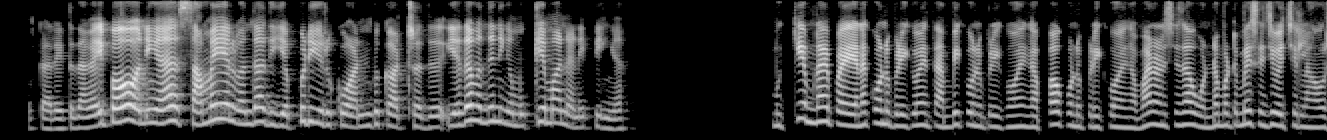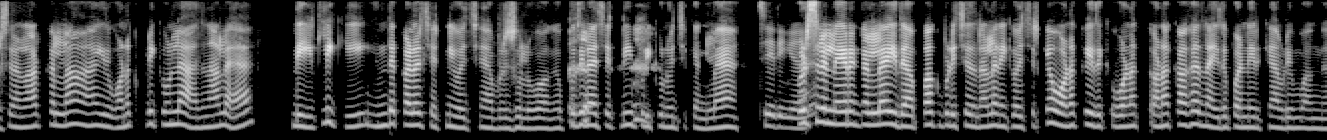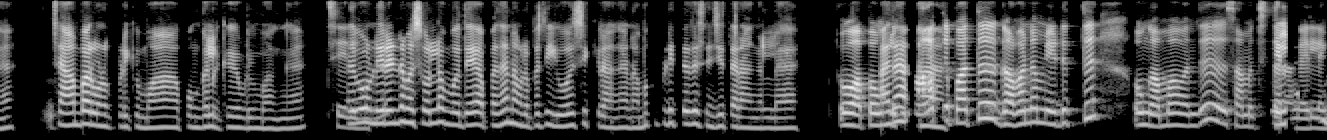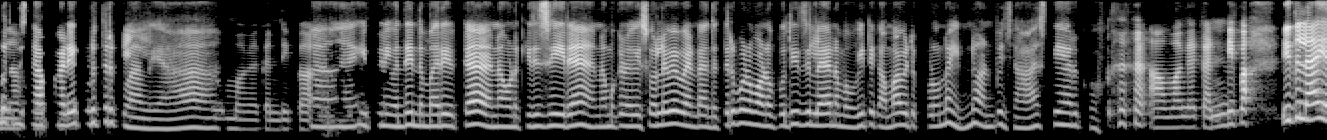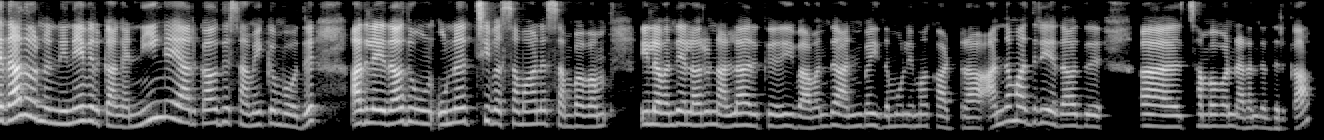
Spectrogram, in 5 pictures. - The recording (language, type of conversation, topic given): Tamil, podcast, சமையல் மூலம் அன்பை எப்படி வெளிப்படுத்தலாம்?
- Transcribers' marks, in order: laugh; other noise; laugh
